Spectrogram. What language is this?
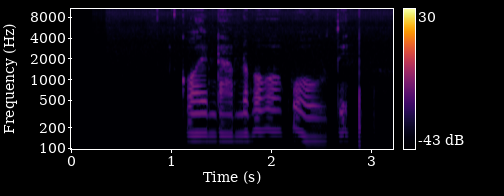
Kalenjin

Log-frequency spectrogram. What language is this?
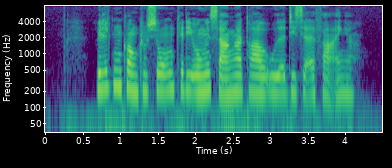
Danish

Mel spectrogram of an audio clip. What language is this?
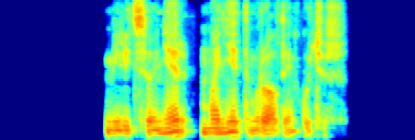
Mari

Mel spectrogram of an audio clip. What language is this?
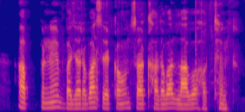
Magahi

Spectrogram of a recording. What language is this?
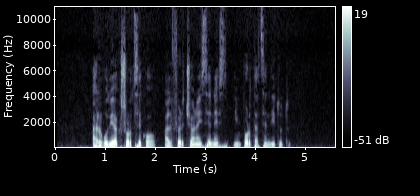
Basque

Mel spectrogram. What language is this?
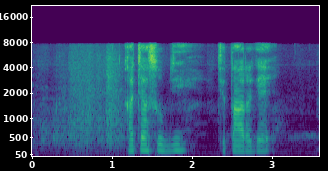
Santali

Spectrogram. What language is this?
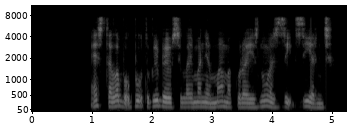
Latgalian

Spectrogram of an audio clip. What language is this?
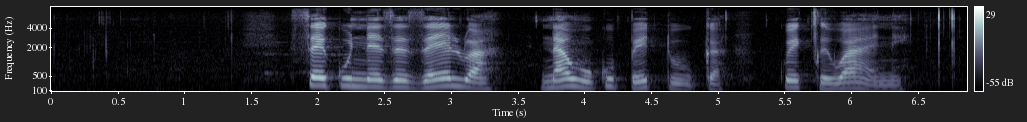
Zulu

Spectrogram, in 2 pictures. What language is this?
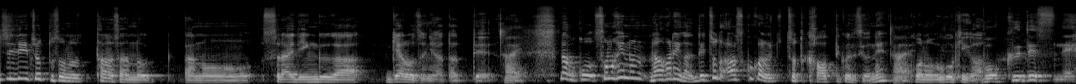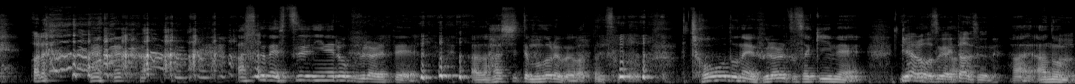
Japanese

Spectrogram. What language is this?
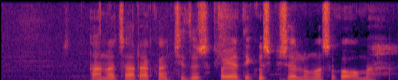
Javanese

